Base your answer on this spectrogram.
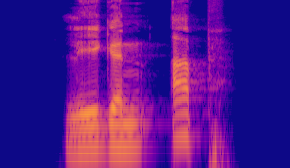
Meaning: inflection of ablegen: 1. first/third-person plural present 2. first/third-person plural subjunctive I
- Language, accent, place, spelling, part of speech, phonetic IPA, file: German, Germany, Berlin, legen ab, verb, [ˌleːɡn̩ ˈap], De-legen ab.ogg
